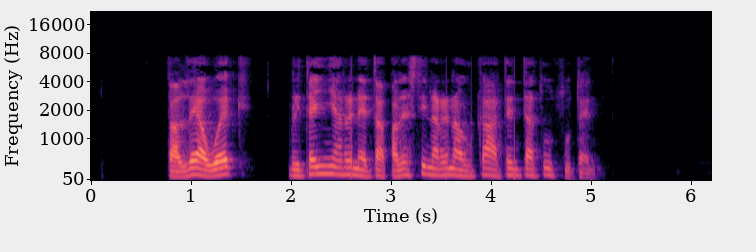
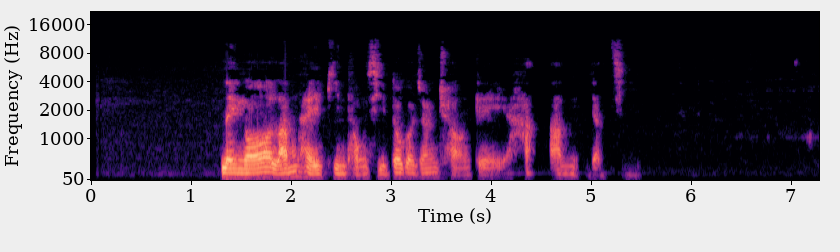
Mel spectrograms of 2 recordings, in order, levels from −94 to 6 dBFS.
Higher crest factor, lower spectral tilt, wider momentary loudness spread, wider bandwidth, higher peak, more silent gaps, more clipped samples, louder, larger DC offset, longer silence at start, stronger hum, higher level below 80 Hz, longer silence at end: about the same, 20 dB vs 20 dB; about the same, -6 dB/octave vs -6.5 dB/octave; second, 17 LU vs 20 LU; second, 7.8 kHz vs 10 kHz; second, -8 dBFS vs 0 dBFS; first, 1.69-1.76 s, 1.84-1.98 s vs none; neither; second, -27 LUFS vs -17 LUFS; neither; second, 0.8 s vs 1.3 s; neither; second, -68 dBFS vs -62 dBFS; second, 1.2 s vs 2 s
